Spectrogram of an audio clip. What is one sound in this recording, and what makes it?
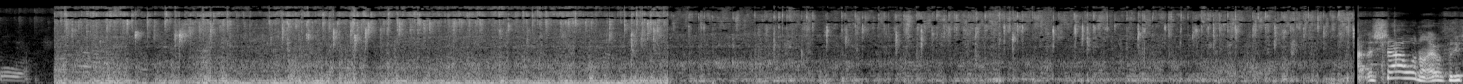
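Shower water sprays and splashes steadily.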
